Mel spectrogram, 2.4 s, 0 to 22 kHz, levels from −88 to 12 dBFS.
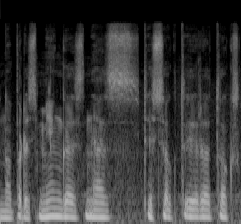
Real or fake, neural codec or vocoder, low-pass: real; none; 14.4 kHz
